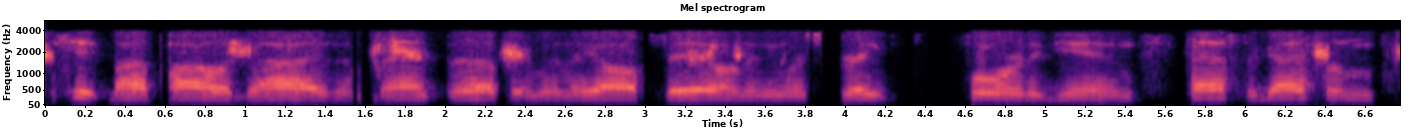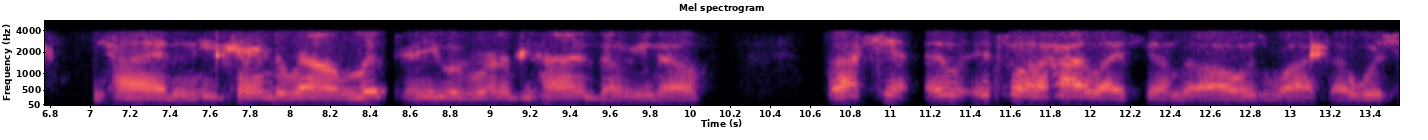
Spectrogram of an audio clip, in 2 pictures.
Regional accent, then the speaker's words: Detroit, Michigan, United States; I'm from Detroit, man. I used to watch the Lions. I used to watch the Lions every week, man.

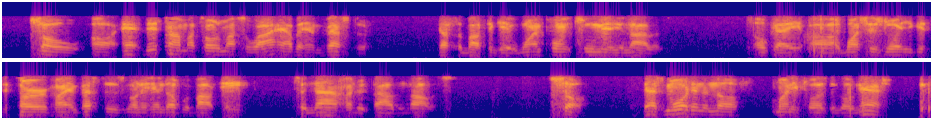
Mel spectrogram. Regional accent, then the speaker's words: Columbus, Georgia, United States; Columbus, Georgia.

